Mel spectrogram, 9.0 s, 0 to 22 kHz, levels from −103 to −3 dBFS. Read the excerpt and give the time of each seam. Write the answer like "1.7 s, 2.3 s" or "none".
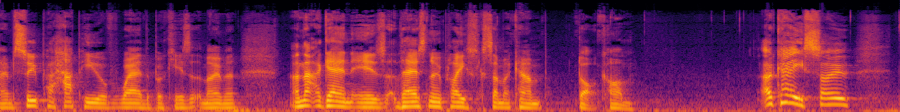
2.8 s, 4.8 s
